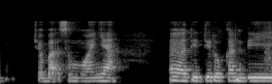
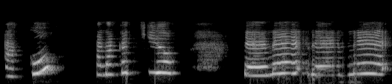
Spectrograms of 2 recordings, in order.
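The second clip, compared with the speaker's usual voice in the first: put-on high, louder little kid pleading; child voice; 4 dB louder, slower than usual. Shown as a demonstration. Storyteller demos a child asking grandma for help, high and loud. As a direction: call to grandma like a small child. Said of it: "kita ngomong dua orang".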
